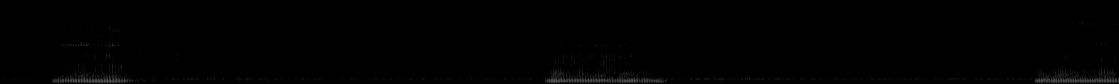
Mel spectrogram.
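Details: Sleeping Bullmastiff dog: low, rumbling snores about every five seconds, roughly 12 breaths a minute, over a steady background hum; snoring.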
